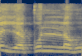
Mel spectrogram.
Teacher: یکن لہو ہے، اس نون کو ہم کس میں ملا رہے ہیں؟ اس کو ہم لام میں ملا رہے ہیں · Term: ادغام کامل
